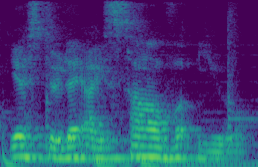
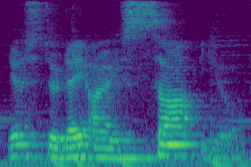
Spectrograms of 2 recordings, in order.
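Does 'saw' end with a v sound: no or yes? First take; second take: yes; no. First: The word saw ends with a v sound. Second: The word saw ends in a vowel. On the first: The speaker calls it wrong. "you do not need to say like that" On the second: The speaker calls it right. "Just omit the W sound"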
